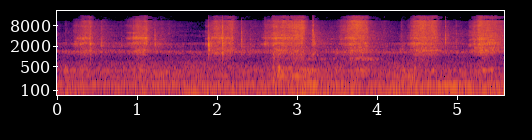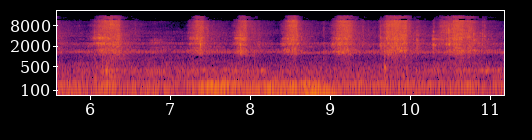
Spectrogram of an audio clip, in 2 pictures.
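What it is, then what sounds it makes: Glitter-coated floral foam being cut. A red-gold glitter-coated block of solid, porous floral foam is held in the palm and carved into small chunks with a utility knife blade. It makes a steady series of bright, rasping, crunchy scraping cuts, each a short burst of mostly high-frequency hiss.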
